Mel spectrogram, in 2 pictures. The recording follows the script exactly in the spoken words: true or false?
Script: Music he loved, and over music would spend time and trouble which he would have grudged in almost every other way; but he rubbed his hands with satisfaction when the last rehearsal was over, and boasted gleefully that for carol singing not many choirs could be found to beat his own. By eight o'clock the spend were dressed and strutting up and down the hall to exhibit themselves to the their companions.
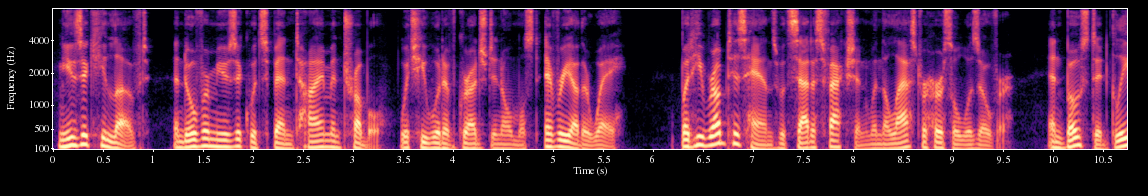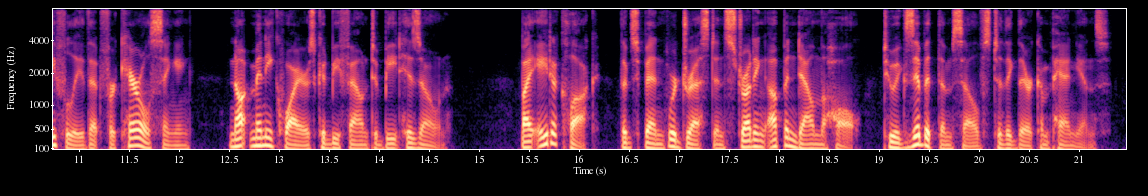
true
